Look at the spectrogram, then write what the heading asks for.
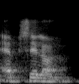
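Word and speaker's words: epsilon: ये सिंबल है बेटा, ग्रीक अल्फाबेट है, इसको प्रोनाउंस क्या करना है? इसको आपने प्रोनाउंस करना है एप्सिलॉन।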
